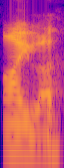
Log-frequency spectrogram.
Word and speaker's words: Islay: So the pronunciation is actually there. We could have read that there the whole time. Literally, Islay.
